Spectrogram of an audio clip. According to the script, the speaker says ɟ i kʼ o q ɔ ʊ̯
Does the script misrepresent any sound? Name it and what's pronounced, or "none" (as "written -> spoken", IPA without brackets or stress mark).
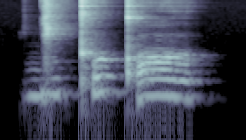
q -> kʼ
